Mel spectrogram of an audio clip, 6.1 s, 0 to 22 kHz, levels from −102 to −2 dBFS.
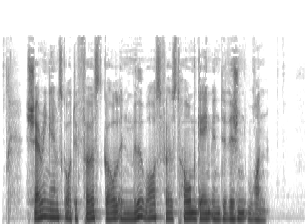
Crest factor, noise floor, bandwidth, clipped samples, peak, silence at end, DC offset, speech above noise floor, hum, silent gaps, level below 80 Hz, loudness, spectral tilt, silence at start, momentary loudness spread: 20 dB; -77 dBFS; 11.5 kHz; under 0.1%; -10 dBFS; 0.8 s; under 0.1%; 48 dB; none; none; -48 dBFS; -29 LUFS; -6 dB/octave; 0.15 s; 7 LU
